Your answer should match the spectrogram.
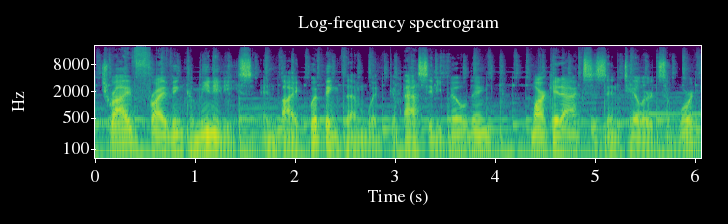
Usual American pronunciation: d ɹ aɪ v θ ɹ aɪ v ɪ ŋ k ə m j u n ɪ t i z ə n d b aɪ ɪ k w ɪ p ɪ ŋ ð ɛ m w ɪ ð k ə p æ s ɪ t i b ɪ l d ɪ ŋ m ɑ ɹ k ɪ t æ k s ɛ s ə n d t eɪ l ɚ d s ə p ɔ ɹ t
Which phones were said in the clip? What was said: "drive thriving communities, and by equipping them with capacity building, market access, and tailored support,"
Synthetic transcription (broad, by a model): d ɹ aɪ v f ɹ aɪ v ɪ ŋ k ə m j u n ɪ t i z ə n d b aɪ ɪ k w ɪ p ɪ ŋ ð ɛ m w ɪ ð k ə p æ s ɪ t i b ɪ l d ɪ ŋ m ɑ ɹ k ɪ t æ k s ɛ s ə n t eɪ l ɚ d s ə p ɔ ɹ t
